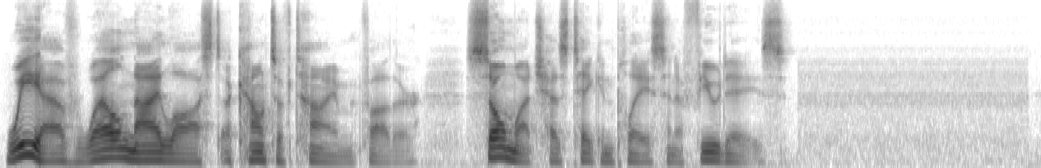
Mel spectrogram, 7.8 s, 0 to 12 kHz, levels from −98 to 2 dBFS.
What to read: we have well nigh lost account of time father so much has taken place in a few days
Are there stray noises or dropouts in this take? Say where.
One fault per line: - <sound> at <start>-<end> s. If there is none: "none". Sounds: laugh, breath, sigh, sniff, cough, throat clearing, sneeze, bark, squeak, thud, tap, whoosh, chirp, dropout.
none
